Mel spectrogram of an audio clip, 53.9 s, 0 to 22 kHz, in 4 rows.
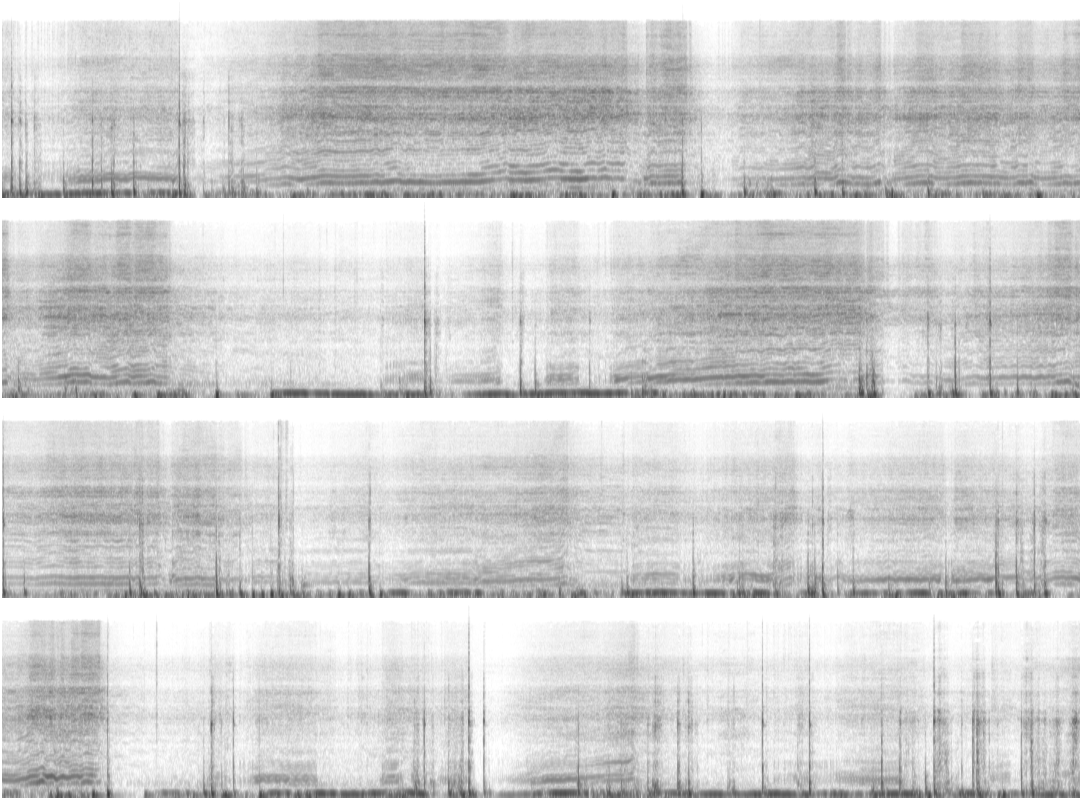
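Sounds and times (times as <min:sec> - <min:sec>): dirt bike engine revving: 0:00.0 - 0:53.9
knocks and rattles: 0:42.7 - 0:46.6, 0:47.2 - 0:53.9.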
